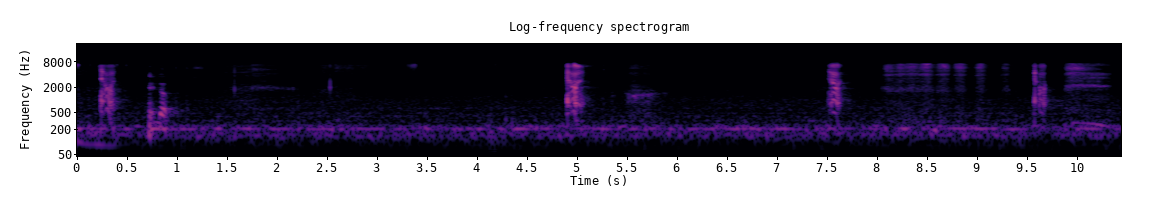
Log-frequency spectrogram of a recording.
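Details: Child with hiccups: soft, sharp, irregular gulping bursts every few seconds in a quiet room; hiccups.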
